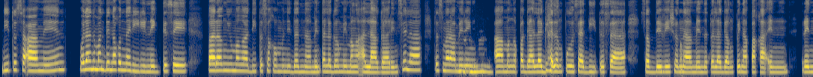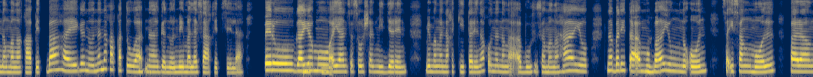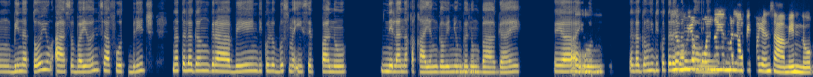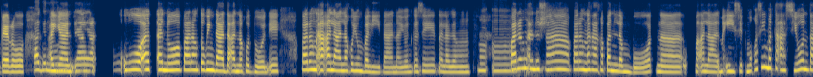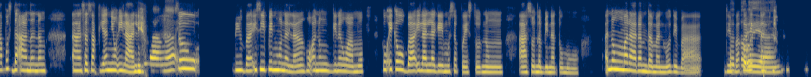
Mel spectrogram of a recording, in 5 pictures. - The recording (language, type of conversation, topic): Filipino, unstructured, Sa tingin mo ba dapat parusahan ang mga taong nananakit ng hayop?
- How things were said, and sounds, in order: unintelligible speech; other background noise; tapping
